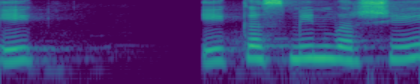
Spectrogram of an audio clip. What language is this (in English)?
Sanskrit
